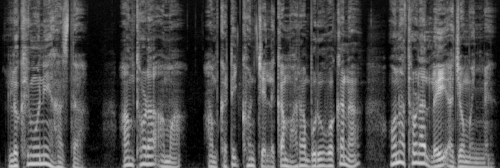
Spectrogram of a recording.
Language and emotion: Santali, neutral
